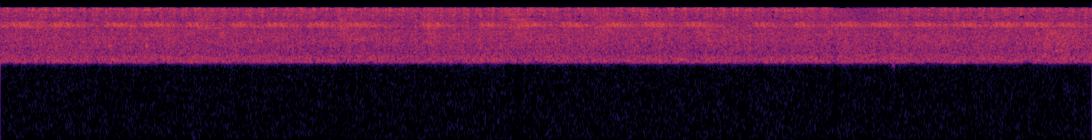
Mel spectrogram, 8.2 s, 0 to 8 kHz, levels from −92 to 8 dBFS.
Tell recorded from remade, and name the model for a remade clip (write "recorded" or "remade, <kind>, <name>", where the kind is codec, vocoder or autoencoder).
recorded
